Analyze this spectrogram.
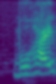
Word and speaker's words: buhay: Buhay pa ako. I'm still alive. Buhay pa ako. But when the emphasis is on the first syllable, it means life. Buhay.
